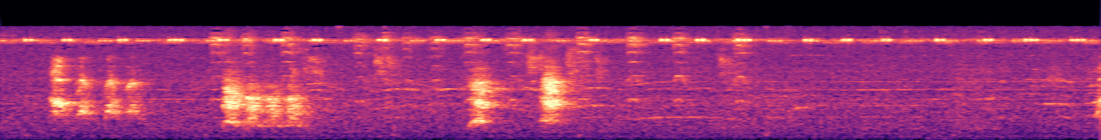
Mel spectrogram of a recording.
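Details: Three pet dogs in North Bay Village, barking heard from neighbouring homes: short bursts of sharp barks in clusters, with pauses between volleys, over a steady high-pitched whine.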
